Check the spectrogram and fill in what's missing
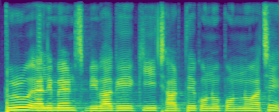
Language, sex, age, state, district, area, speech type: Bengali, male, 18-30, West Bengal, Purulia, urban, read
